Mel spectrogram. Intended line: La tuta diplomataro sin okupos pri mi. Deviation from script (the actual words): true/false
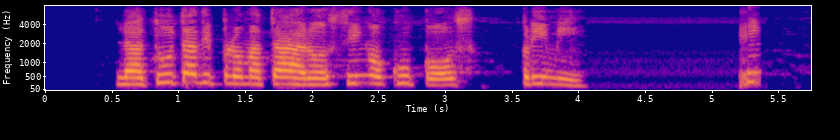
false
